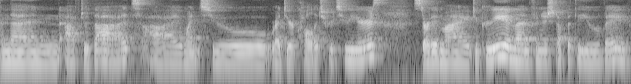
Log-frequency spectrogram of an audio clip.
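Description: The speech comes at a fairly slow pace with fairly even intonation. Noticeable background noise and audible room echo fill the recording. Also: woman, fairly low pitch for a woman. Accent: Albertan. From rural Alberta, Canada. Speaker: yoga instructor. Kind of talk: casual interview.

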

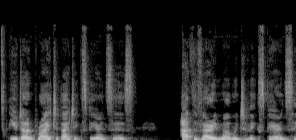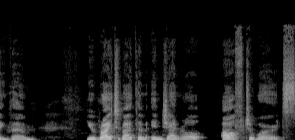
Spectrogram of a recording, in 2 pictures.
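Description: Over a silent background in a very clean recording, a woman with an ordinary speaking voice talks at a moderate pace, her fairly high pitch showing ordinary variation. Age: 50s. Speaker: magazine editor and writer. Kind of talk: casual interview chat.

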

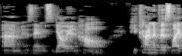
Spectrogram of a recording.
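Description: A woman speaks with an American accent. Her tone is bright and sharp. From US West Coast (Arcadia, California). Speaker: former pro surfer, surfboard business owner. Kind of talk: casual interview. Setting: at her home.

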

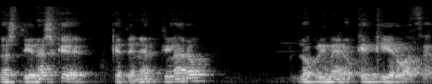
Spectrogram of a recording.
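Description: This man sounds somewhat breathy, with a medium pitch. He speaks at a fairly slow pace with fairly even intonation. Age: 50s. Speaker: security consultant and trainer, former police officer. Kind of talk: interview. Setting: office, video call.

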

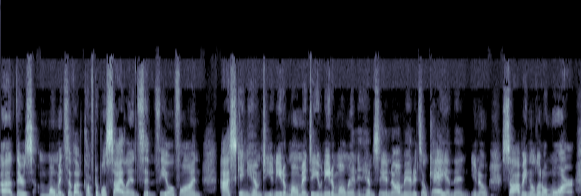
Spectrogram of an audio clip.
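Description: Over a quiet background, a woman at medium pitch speaks in a plain, everyday voice, at a moderate pace and with fairly even intonation. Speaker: podcast host. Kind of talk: casual podcast chat about MMA news.

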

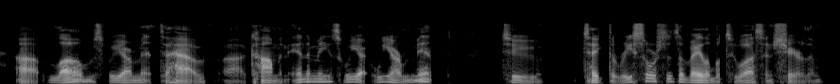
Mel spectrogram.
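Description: At a moderate pace, a man talks with lively intonation and vocal fry. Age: 30s. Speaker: podcast host. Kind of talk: interview.

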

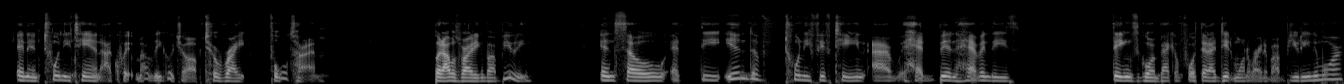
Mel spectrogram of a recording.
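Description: In a dry, close recording with no echo, a speaker with an American accent talks at a fairly quick pace with ordinary pitch variation and long, frequent pauses. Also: woman, fairly low pitch for a woman. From Houston, Texas and Louisiana. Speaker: wine writer. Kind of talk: interview.

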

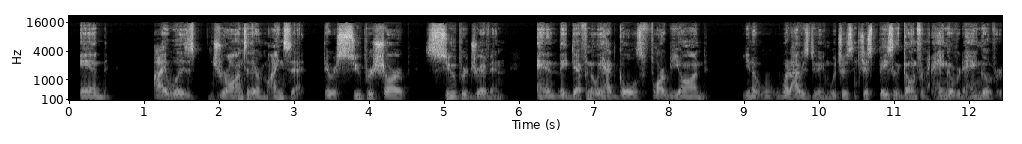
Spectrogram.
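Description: An unremarkable speaking voice from a man with an American accent, medium pitch and lively intonation at a moderate pace. The recording is very clean, with a silent background. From United States. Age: 30s. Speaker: army veteran and author. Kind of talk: interview.

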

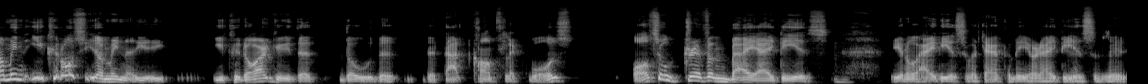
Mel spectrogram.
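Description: A man with a Belfast accent at a moderate pace. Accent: Belfast Northern Irish. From Northern Ireland, West Belfast. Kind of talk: casual interview. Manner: halting, repetitive.

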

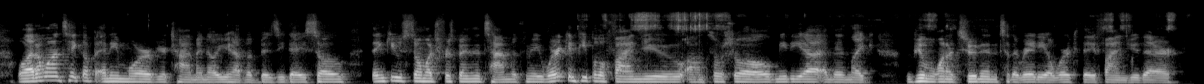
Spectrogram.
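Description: A man speaks at a fairly quick pace in a plain, everyday voice, his pitch medium with ordinary variation. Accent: American. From New York. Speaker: podcast interviewer. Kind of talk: casual interview.

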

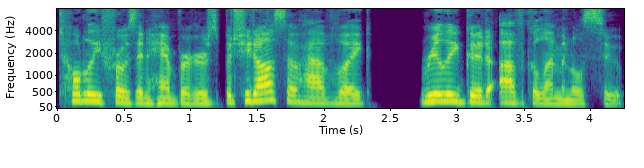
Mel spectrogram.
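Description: In a very clean recording with a silent background and a dry, close sound with no echo, a woman with an American accent uses an ordinary speaking voice, with ordinary pitch variation at a moderate pace. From Maryland, Baltimore County. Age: 40s. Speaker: line cook and food writer. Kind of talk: casual chat.

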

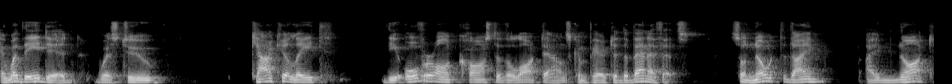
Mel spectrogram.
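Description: A plain, everyday voice from a man, fairly low in pitch, with ordinary pitch variation and a fairly slow pace. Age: 60s. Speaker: political party leader. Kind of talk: interview.

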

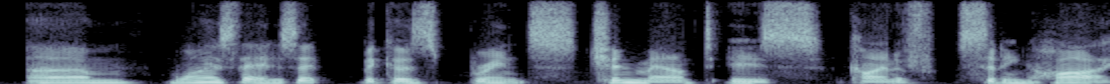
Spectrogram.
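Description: This man, with a New Zealand accent, speaks at a fairly slow pace and a fairly high pitch with ordinary pitch variation, in a dry, close recording with no echo. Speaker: podcast host. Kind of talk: podcast monologue and interview.

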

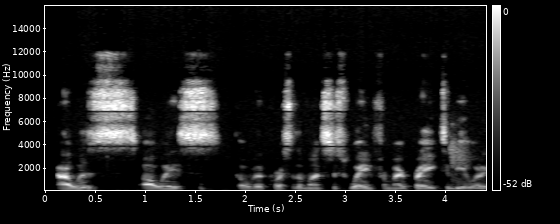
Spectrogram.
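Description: A man with a plain, everyday voice and an American accent talks at a fairly quick pace in a fairly low pitch. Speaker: TV news reporter. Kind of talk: casual interview.

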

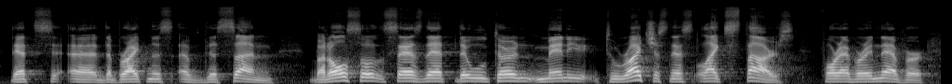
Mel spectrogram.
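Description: Speaking at a very slow pace, a man has a non-native accent. His pitch is medium, with ordinary variation. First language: not English. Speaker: pastor. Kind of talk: sermon. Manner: halting.

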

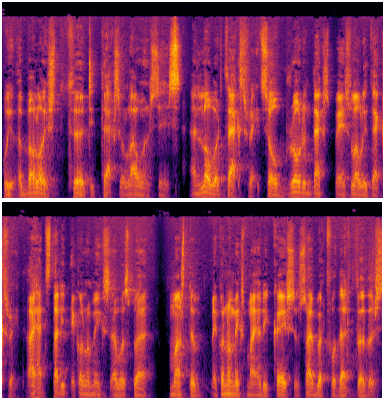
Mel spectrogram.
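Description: A man with a Finnish accent talks at a fairly quick pace with hardly any pauses. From eastern Finland. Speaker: former finance minister and central banker. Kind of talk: interview.

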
